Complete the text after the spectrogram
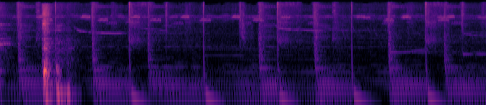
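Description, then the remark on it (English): A dog makes strange squeaky, whiny noises: one louder burst at the start, then a run of short, repeated wavering cries at a steady pace, with faint high chirps in the background. “What is that awful sound that dog is making?”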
